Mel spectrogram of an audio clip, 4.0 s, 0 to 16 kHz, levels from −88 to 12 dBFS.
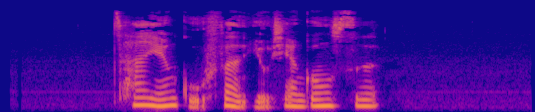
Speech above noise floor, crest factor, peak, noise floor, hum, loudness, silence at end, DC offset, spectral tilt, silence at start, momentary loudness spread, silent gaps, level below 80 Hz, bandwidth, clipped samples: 41 dB; 18 dB; -6 dBFS; -61 dBFS; none; -20 LUFS; 1.2 s; under 0.1%; -5 dB/octave; 0.85 s; 13 LU; none; -68 dBFS; 11.5 kHz; under 0.1%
